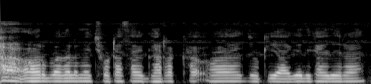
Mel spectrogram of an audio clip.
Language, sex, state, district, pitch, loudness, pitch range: Hindi, male, Uttar Pradesh, Lalitpur, 145 Hz, -19 LUFS, 140-145 Hz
